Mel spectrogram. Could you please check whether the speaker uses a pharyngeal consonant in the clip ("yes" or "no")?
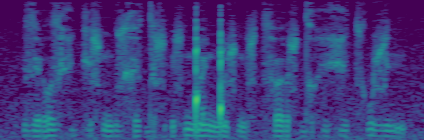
no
